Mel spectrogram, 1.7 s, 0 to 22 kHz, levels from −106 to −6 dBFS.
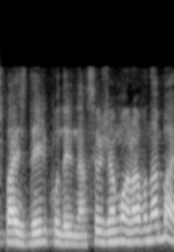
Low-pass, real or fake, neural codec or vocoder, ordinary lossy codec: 7.2 kHz; fake; vocoder, 44.1 kHz, 128 mel bands, Pupu-Vocoder; none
